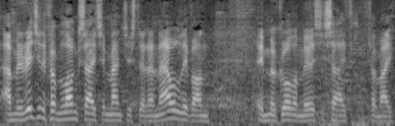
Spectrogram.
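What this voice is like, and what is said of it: Manchester accent, slight Scouse tinge. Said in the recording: “You've got a little bit of a Scouse tinge to your accent.”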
